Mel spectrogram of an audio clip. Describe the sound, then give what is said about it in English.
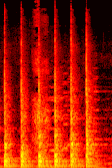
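A hammer drives a tack into an upholstered chair stuffed with horsehair: six sharp, evenly spaced taps, each ringing briefly before the next, with no talk over them. “Now take a tack in the other hand. Okay. Put it in, and now begin to hammer.”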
